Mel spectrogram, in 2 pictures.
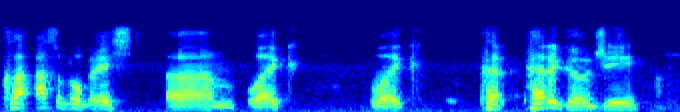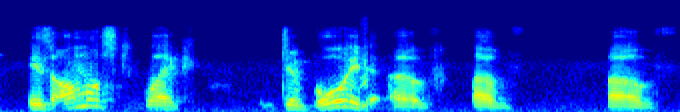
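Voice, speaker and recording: A man's voice: medium pitch, lively intonation, slow pace. A man who is a guest musician, speaking over a video call, often restarting and searching for words. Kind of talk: casual interview chat. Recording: muffled, choppy video call audio.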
